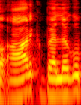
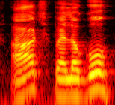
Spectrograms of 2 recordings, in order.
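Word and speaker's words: archipelago: Example में दिया हुआ है इन द इंडोनेशियन आर्क पेलेगो, ठीक है, इसको आर्क पेलेगो भी बोल सकते हैं, आर्च पेलेगो भी बोल सकते हैं, दोनों तरह से उच्चारण होता है इसका, ठीक है।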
